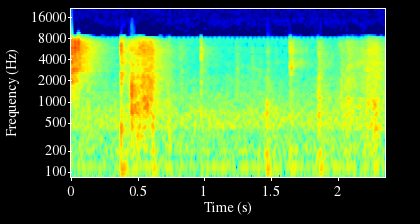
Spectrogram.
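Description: A sealed cardboard trading-card box being pried open by hand: a sharp click at the start, a short scrape of cardboard about half a second in, then a few light ticks and rustles.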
